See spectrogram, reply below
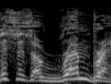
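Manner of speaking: harsh hissed whisper. Retelling his wife stopping their child from touching a painting, harsh hissed whisper. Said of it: "she hissed under the guard's glare".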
